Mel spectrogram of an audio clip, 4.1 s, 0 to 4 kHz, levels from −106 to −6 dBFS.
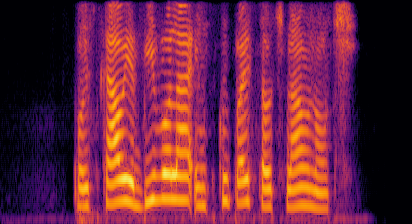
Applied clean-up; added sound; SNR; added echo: neural mask model Resemble Enhance denoiser.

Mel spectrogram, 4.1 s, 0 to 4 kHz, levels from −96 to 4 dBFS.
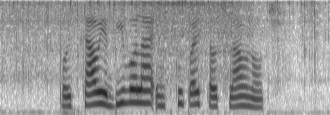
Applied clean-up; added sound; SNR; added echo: none; Rattle (instrument); 11 dB; none.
